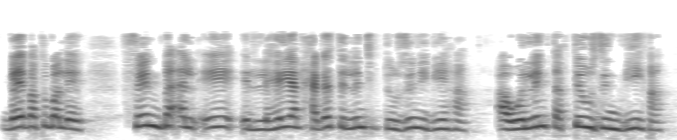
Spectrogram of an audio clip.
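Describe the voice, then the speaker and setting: A woman's voice: a little high, fairly even intonation, racing, darkish tone. A woman with an Egyptian Arabic accent giving household budgeting tips in a chatty vlog, repeating phrases and talking straight to her viewers. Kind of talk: casual instructional vlog.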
